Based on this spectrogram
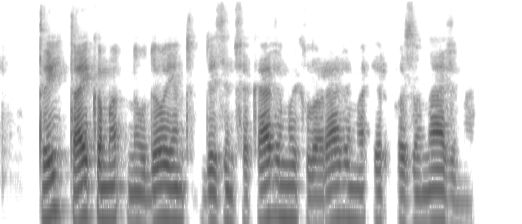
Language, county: Lithuanian, Vilnius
